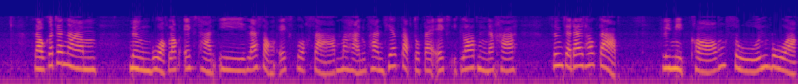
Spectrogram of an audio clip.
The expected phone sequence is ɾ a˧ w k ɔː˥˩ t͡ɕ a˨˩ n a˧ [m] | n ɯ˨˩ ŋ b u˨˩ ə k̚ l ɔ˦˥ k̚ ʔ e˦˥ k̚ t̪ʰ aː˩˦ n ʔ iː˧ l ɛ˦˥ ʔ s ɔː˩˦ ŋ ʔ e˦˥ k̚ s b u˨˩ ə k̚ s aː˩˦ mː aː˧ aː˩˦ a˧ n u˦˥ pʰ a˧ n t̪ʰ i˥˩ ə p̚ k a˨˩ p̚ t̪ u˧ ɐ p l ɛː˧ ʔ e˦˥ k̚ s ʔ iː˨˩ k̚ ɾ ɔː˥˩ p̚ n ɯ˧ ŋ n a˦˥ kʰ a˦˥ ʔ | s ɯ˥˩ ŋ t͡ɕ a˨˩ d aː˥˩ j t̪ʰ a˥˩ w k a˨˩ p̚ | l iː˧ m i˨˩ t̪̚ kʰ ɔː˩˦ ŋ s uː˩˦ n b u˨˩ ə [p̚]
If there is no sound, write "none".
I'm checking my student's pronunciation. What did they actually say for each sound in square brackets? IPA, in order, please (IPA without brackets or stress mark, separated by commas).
m, k̚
